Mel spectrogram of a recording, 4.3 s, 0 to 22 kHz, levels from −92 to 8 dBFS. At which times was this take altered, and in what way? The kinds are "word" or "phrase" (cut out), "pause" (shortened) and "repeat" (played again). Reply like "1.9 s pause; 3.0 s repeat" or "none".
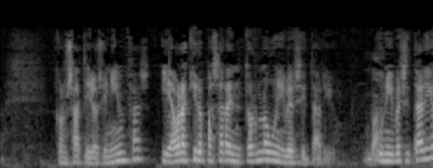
1.6 s pause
